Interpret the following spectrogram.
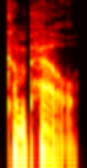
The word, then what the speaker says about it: compel: The next verb is compel. This word has two syllables and the stress is on that second syllable.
